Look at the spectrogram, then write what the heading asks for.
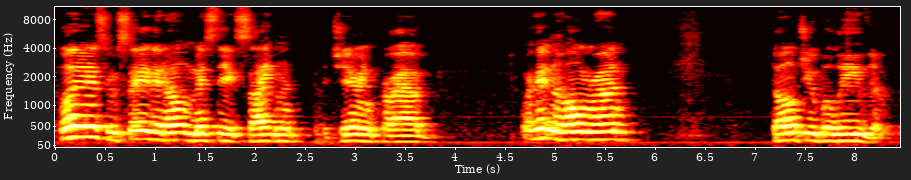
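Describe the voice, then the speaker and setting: An actor in a staged play reading, playing an avuncular, plainspoken retired baseball legend who gives folksy advice. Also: male voice, on the high side, lively intonation, unhurried, pauses often. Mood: reflective. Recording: roomy stage, far from microphone.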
